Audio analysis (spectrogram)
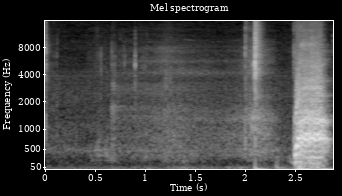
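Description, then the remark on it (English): A couple of sharp, quick pen clicks sound after a near-silent stretch, followed by a louder burst as a voice begins talking at the very end; the clicking pen signals the end of the predictions for the coming week's games. “The sound of the clicking pen means that is all the games predicted for the coming week.”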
